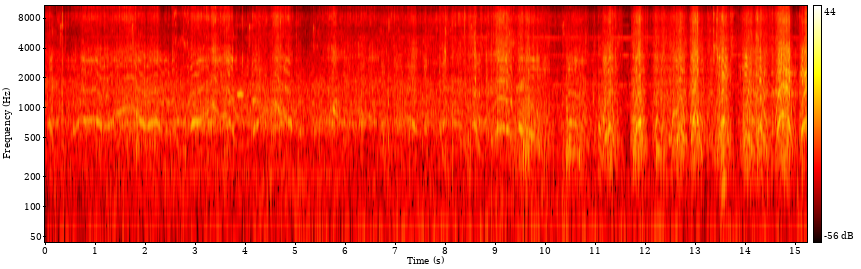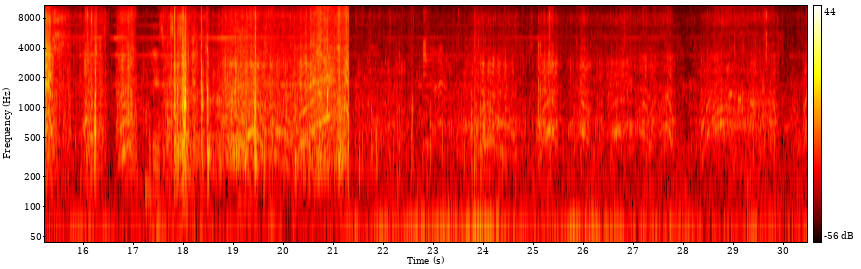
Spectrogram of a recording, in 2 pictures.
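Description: Indistinct voices of people talking outdoors, with scattered clicks and knocks through the middle. The sound changes abruptly about 21 seconds in.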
